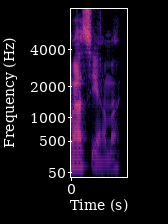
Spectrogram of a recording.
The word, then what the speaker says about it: Matsuyama: We had Mickelson and Matsuyama, I guess I'm pronouncing that correctly. I don't watch golf. – Hideki Matsuyama, yep.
